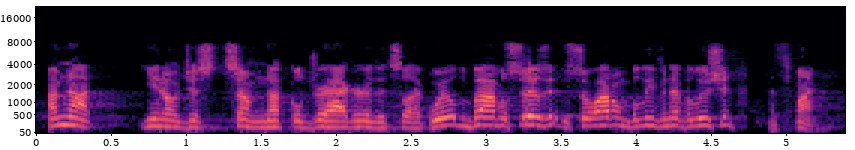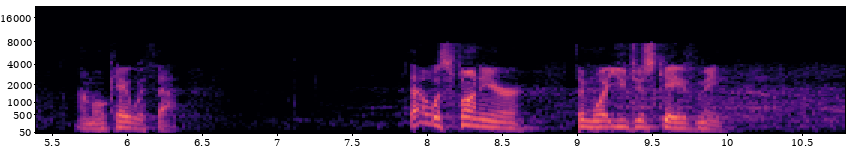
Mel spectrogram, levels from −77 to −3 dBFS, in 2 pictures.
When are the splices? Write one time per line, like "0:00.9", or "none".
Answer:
0:04.7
